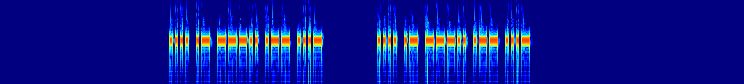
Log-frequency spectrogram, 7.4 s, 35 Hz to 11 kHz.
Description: Morse code, heard as a keyed tone, about 46 wpm, 700 Hz. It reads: HA8WV HA8WV
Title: DXCC-100 Call Signs - 5 Characters - Repeated 2x - 45wpm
